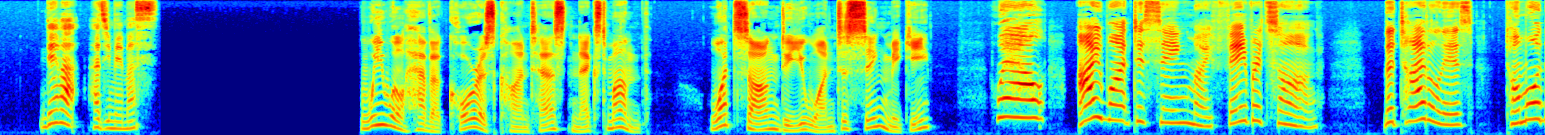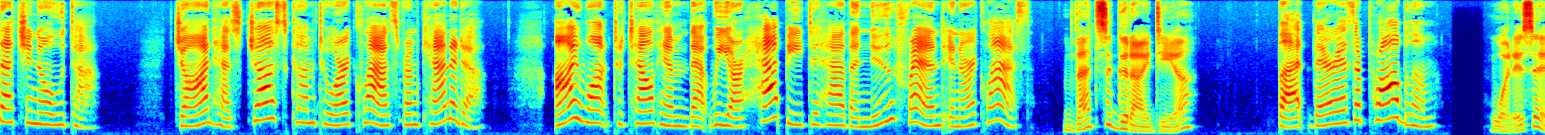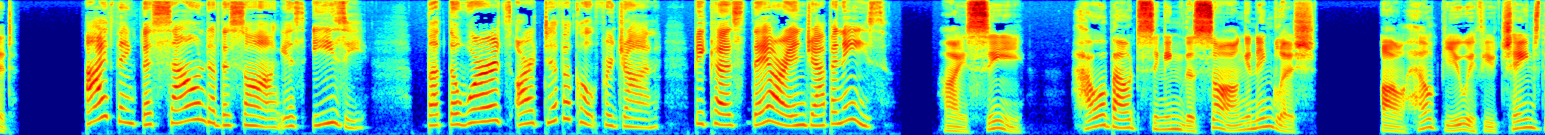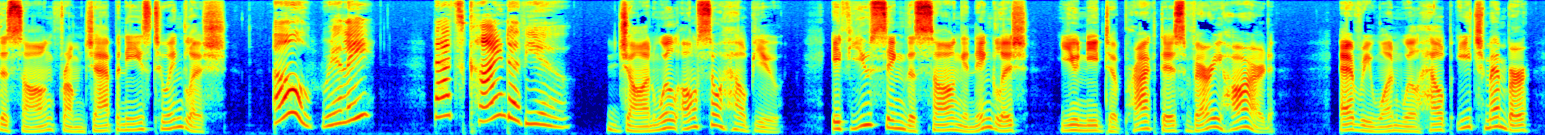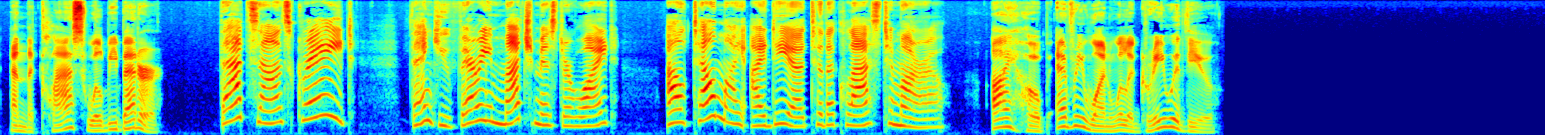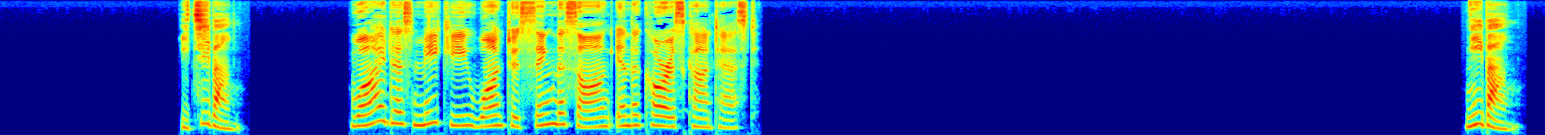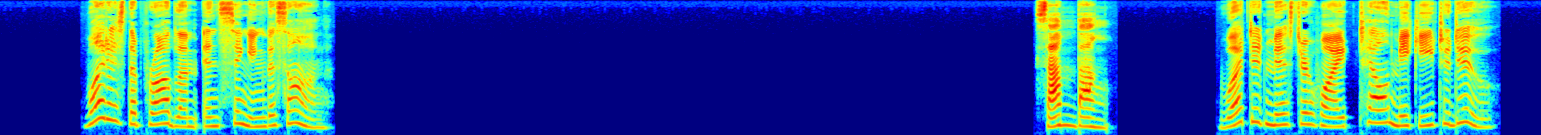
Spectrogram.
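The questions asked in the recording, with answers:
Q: Why does Miki want to sing the song in the chorus contest?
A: To tell John that they are happy to have a new friend in their class

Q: What is the problem in singing the song?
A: The words are in Japanese, so they are difficult for John

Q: What did Mr. White tell Miki to do?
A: To sing the song in English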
